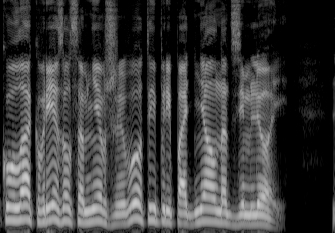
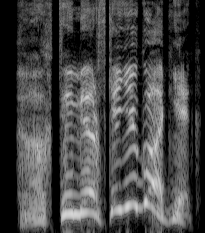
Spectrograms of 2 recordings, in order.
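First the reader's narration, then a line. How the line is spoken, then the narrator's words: Roared. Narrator (Russian): взревел он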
